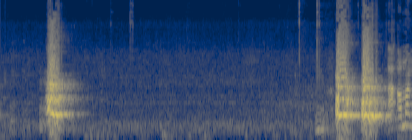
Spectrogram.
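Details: Pet Labrador Retriever, described as mischievous, gives one sharp bark, falls silent, then lets out a rapid run of loud, harsh barks near the end while a person speaks to it in Bengali.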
